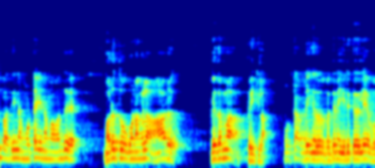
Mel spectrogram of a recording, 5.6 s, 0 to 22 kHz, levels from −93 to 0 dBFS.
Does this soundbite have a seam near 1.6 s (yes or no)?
no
